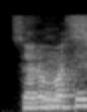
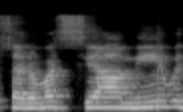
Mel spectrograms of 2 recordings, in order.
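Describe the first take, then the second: First: The vowel after sarvasy is short. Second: The vowel after sarvasy is long. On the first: The speaker calls it wrong. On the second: The speaker calls it right.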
